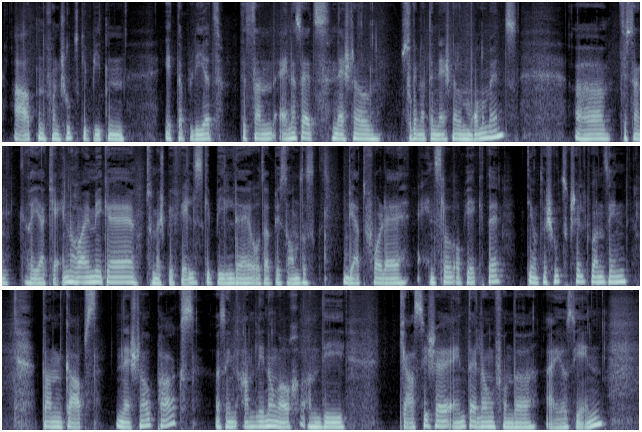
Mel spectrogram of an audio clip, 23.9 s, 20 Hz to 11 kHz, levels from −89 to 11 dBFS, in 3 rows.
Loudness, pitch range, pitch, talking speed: -17 LUFS, 100-120 Hz, 110 Hz, 110 wpm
